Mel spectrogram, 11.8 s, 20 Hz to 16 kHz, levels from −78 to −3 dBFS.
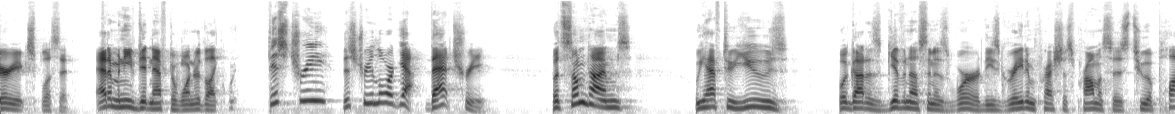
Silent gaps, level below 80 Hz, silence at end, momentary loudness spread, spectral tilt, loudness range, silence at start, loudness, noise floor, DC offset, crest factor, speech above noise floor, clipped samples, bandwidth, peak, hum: none; -64 dBFS; 0 s; 13 LU; -3 dB/octave; 4 LU; 0 s; -23 LUFS; -69 dBFS; under 0.1%; 24 dB; 45 dB; under 0.1%; 16 kHz; 0 dBFS; none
